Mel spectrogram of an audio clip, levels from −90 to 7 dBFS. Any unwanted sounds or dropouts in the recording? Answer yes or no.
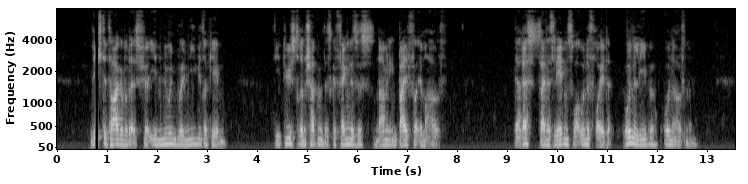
yes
